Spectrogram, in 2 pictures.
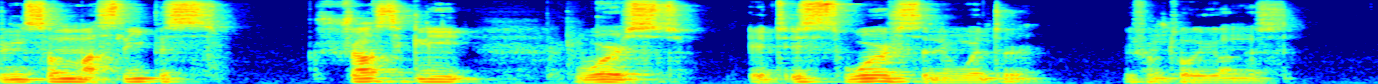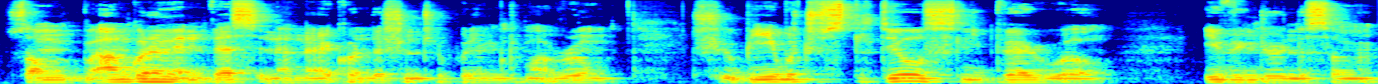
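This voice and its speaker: The speech runs at a fairly quick pace with long, frequent pauses, big swings in loudness, ordinary pitch variation and a somewhat breathy quality. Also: man, fairly low pitch for a man. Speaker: fitness vlogger. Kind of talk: casual vlog tutorial. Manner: halting.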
